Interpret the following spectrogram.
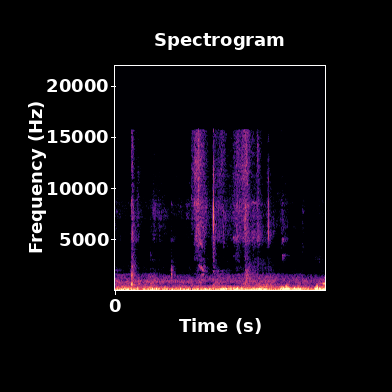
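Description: Wind buffeting the microphone: an uneven low rumble that gusts and is loudest a little before the end, with a few faint clicks.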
